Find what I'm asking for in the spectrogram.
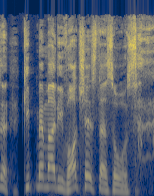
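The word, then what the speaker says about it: Worcestershire sauce: Worcester Sauce. – Aber das wird doch ganz anders geschrieben. Ja, aber es ist Worcester Sauce.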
